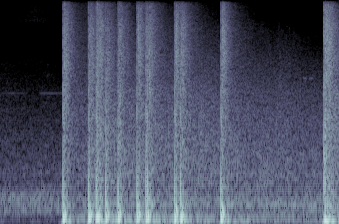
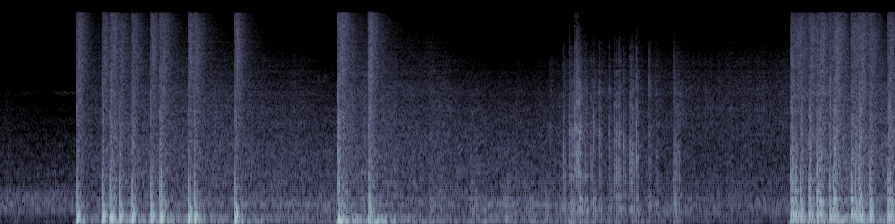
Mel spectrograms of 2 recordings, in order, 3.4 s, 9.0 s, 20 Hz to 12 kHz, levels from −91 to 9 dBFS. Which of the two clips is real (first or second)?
first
